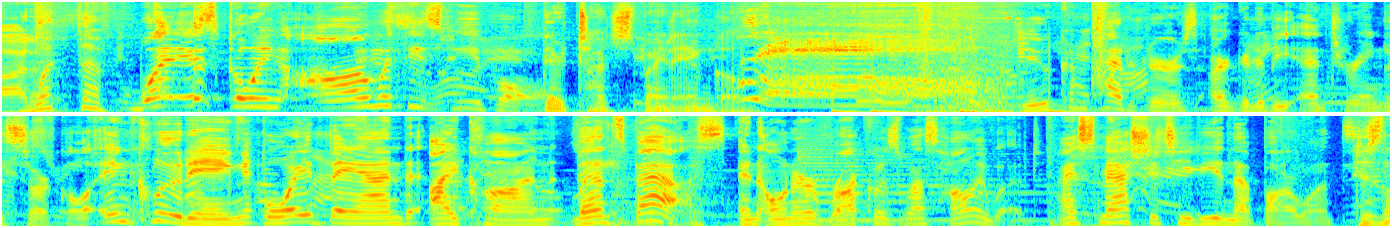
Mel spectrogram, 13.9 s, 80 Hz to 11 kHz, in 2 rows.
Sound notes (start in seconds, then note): 3.6 man yells; 4.5 upbeat music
